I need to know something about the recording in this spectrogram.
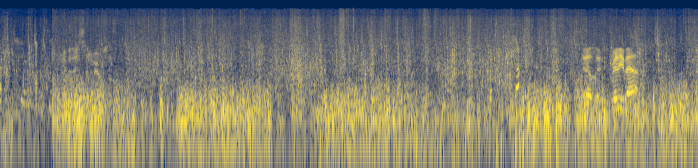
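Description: Water splashes and laps against a small boat's hull.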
